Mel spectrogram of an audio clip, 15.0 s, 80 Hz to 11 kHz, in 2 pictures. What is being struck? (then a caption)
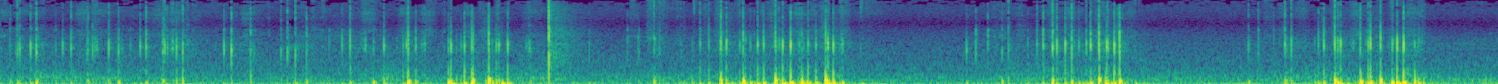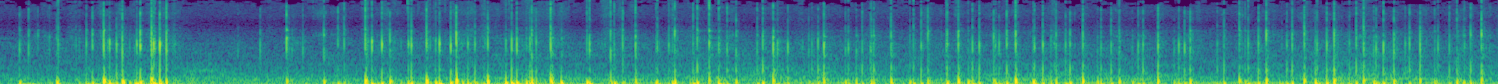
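Thin coated-paper playing card. A single thin, small, flat coated-paper playing card, the six of hearts, is held in both hands and scratched and bent with fingernails and fingertips close to the microphones. It makes dense, rapid, dry scratching and crinkling with a heavy low rumble from the close handling. The sound swells into louder bursts around 4, 7 and 10 seconds before settling back to steady scratching.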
